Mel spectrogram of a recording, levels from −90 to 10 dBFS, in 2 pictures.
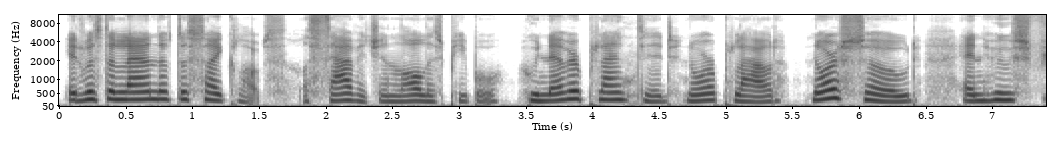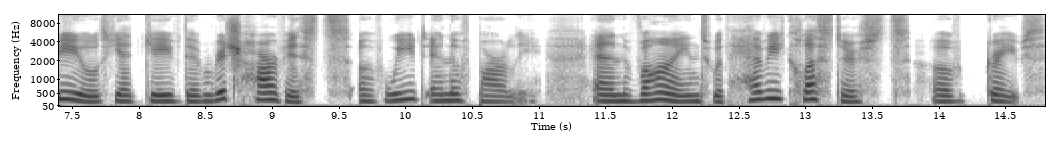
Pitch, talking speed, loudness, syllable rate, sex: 230 Hz, 160 wpm, -20 LUFS, 4.3 syllables/s, female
